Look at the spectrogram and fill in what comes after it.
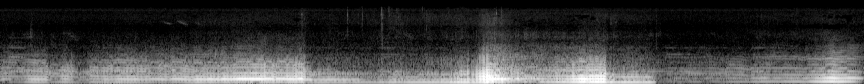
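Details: A flying hornet gives a deep, continuous humming buzz whose pitch shifts slightly up and down, growing louder at times as it passes close, then dropping to a softer drone.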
